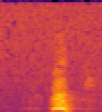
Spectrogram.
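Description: One short, sharp dog bark rings out near a fence where a spooked Tennessee Walking Horse stands, a single close yelp against an otherwise quiet background.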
